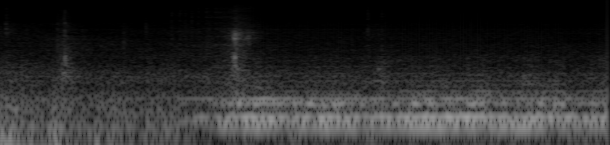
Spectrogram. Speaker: This is the noise and this humming noise it could make.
